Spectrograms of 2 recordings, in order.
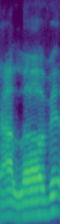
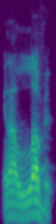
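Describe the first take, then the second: First: Slow, drawn-out rapper ad-lib. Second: Said in the usual way. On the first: Shown as a demonstration. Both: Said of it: "in my [name] voice".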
